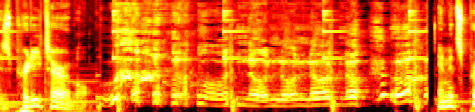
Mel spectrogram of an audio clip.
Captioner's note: laugh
